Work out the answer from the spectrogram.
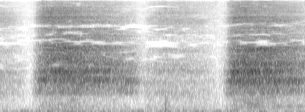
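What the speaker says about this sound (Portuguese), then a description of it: "Ou então até uma respiração mais forte, onde se consegue mais fluxo de energia," Two strong, forceful breaths are drawn through a wide-open mouth, close and loud, with a short quiet gap between them and no speech.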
